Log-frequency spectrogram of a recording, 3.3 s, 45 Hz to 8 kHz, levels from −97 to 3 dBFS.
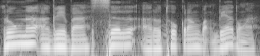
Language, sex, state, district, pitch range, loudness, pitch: Garo, male, Meghalaya, West Garo Hills, 100-130 Hz, -13 LUFS, 110 Hz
